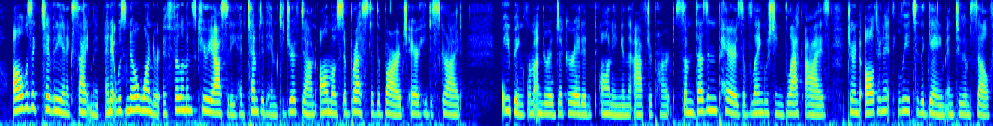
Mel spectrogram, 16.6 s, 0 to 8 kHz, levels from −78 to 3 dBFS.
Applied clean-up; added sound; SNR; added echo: neural mask model Resemble Enhance denoiser.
